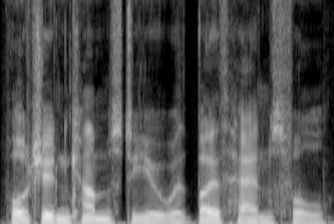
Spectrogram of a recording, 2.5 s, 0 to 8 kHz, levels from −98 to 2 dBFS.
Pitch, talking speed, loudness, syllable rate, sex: 105 Hz, 190 wpm, -18 LUFS, 4.5 syllables/s, male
